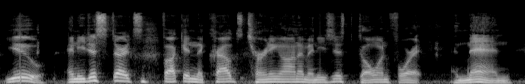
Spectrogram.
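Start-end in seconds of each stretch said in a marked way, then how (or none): 0.1-0.5 fast, louder and higher defiant taunt; mock taunting the crowd. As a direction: dare the crowd to throw him out. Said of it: "He's like".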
